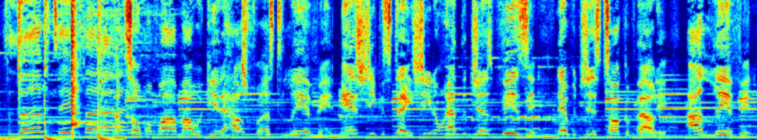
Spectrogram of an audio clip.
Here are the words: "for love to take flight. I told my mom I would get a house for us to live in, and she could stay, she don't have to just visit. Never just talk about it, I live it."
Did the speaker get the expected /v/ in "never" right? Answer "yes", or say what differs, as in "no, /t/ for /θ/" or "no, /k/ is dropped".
no, /w/ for /v/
